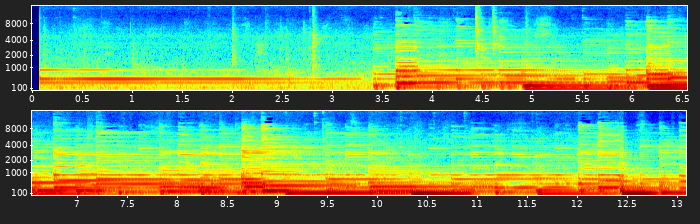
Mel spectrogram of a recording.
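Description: Instrumental intro of a live country-folk band: a held ringing tone fades, then about three and a half seconds in picked acoustic guitar comes in, joined by bass guitar notes from about five seconds in.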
